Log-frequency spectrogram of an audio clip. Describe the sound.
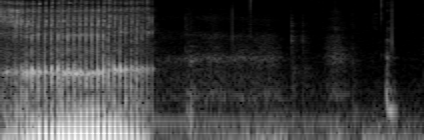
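A person imitates a loud, rumbling snore with their voice, one drawn-out rattling snort lasting under a second, followed by quiet room noise and faint rustling.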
